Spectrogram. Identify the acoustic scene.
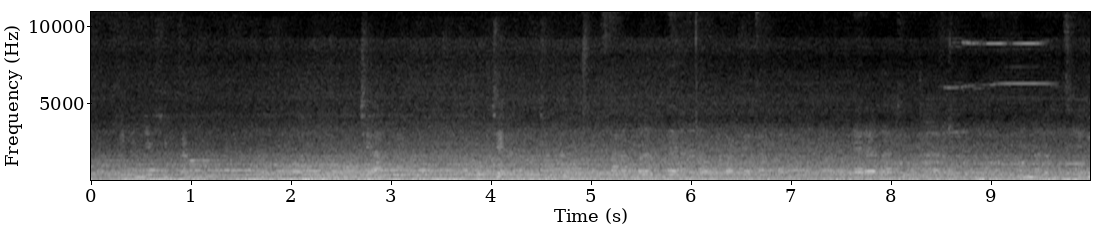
subway train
